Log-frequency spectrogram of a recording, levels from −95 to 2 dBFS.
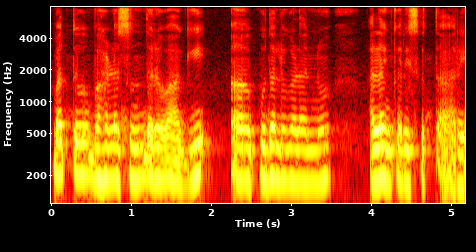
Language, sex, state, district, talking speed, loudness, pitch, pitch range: Kannada, female, Karnataka, Chamarajanagar, 70 wpm, -17 LUFS, 180 Hz, 170-185 Hz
